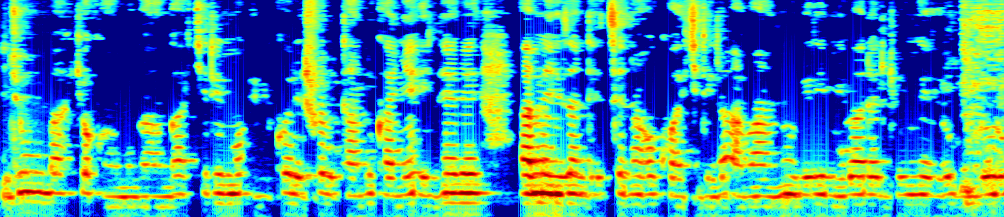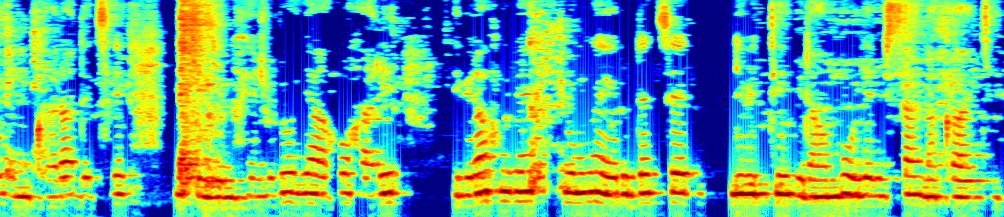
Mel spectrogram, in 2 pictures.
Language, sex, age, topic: Kinyarwanda, female, 18-24, health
